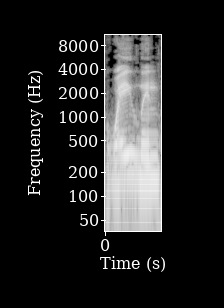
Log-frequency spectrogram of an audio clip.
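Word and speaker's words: Waylin: the character's name is spelled way like w-a-y Lynn l-i-n Kenobi so it's like way Lin Kenobi uh it actually kind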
